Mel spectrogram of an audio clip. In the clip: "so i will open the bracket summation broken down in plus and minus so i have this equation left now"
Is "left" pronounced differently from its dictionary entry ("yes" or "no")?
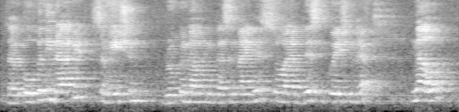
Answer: yes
